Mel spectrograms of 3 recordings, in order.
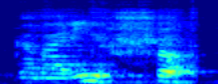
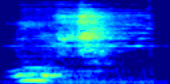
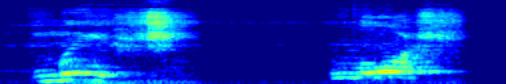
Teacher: The soft sign at the end of a word doesn't make sh soft. Remember, in Russian, there are 3 consonants that never turn soft, no matter what follows them. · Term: hard sh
